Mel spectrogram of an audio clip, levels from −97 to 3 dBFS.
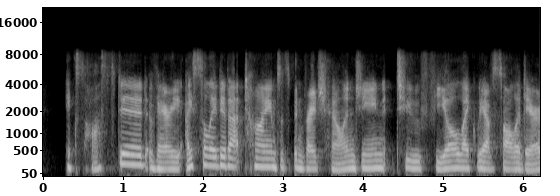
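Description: Right through the speech you can hear heavy Opus voice compression: nothing above 8.8 kHz survives, and the coarse, SILK-style excitation coding leaves it muffled, hoarse and a bit robotic, which fits a wideband setting squeezed down to roughly 10 kbps.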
